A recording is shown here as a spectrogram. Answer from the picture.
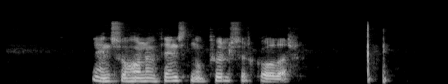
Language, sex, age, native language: Icelandic, male, 40-49, Icelandic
